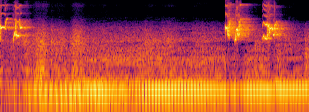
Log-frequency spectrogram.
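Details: Lovebird lure for birds that will not sing: a few sharp chirps at the start, a droning hum in the middle, then two quick shrill, squeaky notes at the end.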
